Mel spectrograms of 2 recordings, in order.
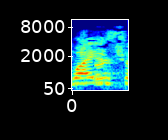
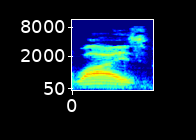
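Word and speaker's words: Weis: I've heard some people pronounce it Wise. – Which is not right.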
